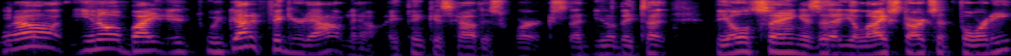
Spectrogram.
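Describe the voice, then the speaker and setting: In a normal speaking voice, a man talks at a moderate pace with a fairly high pitch and lively intonation. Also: big swings in loudness. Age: 60s. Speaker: podcast co-host, comic artist. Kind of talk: casual chat.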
